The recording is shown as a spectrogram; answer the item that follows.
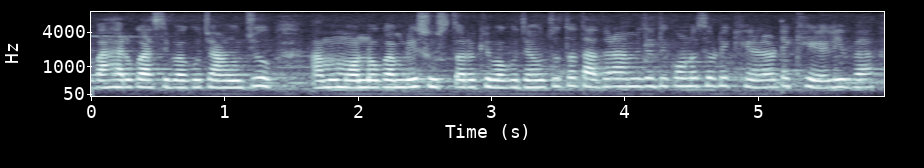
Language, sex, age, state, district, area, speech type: Odia, female, 18-30, Odisha, Puri, urban, spontaneous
